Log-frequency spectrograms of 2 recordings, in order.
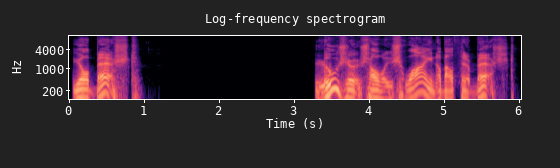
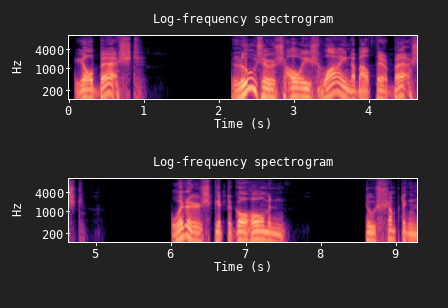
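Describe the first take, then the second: First: Slushy Connery s sounds, Scottish burr; Sean Connery impression. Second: Scottish-tinged brogue with slurred s sounds; lightly done Scottish Connery burr; Sean Connery impression. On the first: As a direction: lean into the Connery slur. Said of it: "Sean Connery impre". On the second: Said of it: "I'm turning into Sean Connery".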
